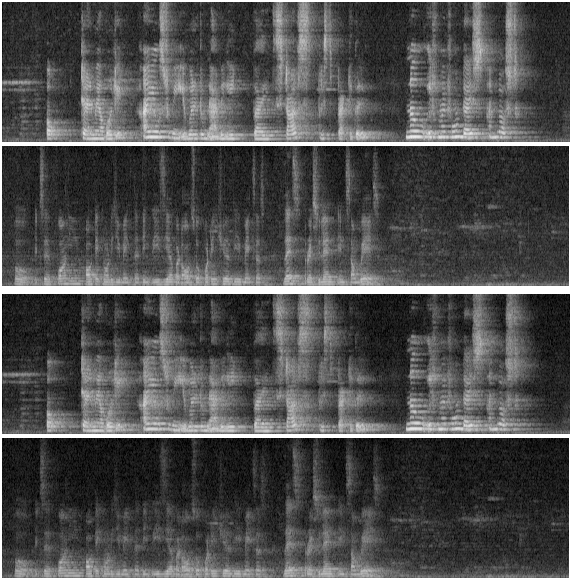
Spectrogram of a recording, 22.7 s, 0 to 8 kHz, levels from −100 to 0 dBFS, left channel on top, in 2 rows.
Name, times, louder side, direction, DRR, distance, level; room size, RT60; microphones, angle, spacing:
voice 1, 0.0-0.6 0.9-1.1 1.6-2.4 2.7-4.7 5.0-7.3 8.1-10.3, left 2 dB, 35° left, 7 dB, 1.1 m, -21 dB
voice 2, 11.6-16.6 17.0-18.9, left 1 dB, 70° left, 1 dB, 1.6 m, -33 dB
16.5 x 7.4 x 9.8 m, 1.3 s
head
